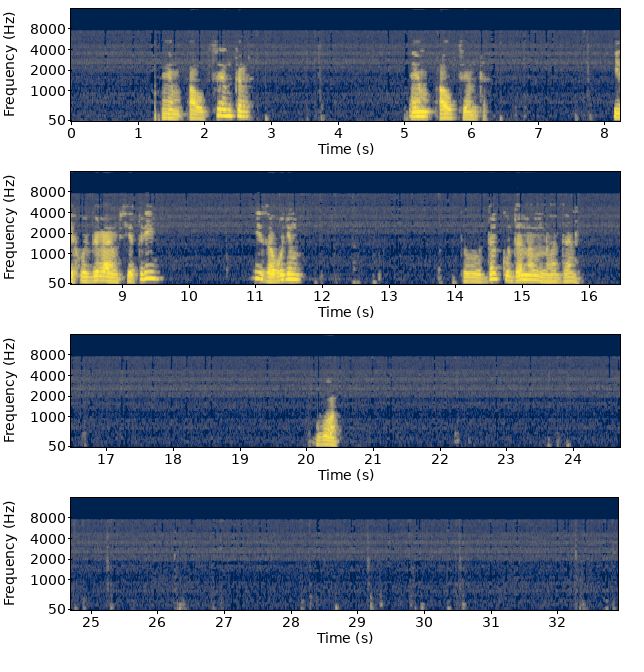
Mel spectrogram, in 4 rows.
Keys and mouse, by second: 1.3 m, 5.0 m, 6.8 shift+click, 7.7 shift+click, 8.8-11.5 drag, 12.1 middle click, 13.0 middle click, 15.1 shift+middle click, 16.8-20.2 drag, 20.6-22.3 middle drag, 23.7 click, 26.3 m, 28.3 click, 29.6 middle click, 30.5 shift+click, 32.3 m.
